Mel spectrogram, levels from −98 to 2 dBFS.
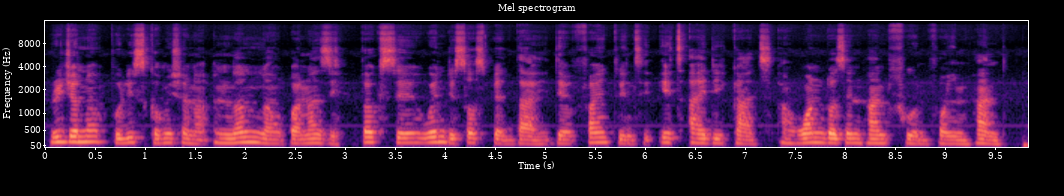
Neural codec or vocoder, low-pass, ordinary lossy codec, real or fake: none; 14.4 kHz; none; real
